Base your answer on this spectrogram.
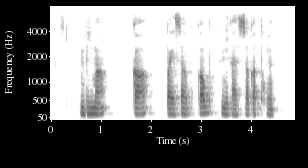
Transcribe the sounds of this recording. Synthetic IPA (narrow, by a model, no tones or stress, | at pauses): bʱima | ka | pɛɪsabkəbnɪkaːlsəkət̪hõː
